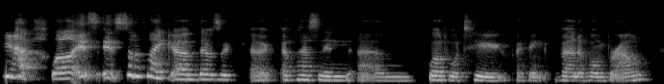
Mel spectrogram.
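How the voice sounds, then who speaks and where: A woman's voice: medium pitch, moderate pace, vocal fry, a bit bright. A woman author being interviewed, chatting casually and thinking aloud in a discursive way. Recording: roomy, echoey sound.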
